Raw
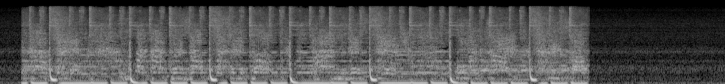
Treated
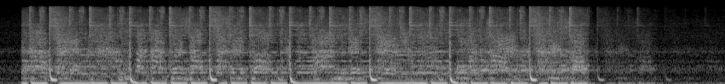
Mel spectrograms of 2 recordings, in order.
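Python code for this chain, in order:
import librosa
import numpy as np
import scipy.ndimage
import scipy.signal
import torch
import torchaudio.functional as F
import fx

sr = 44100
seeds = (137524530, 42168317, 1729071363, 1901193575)

y = fx.echo_feedback(x, sr, ms=676, feedback_pct=29, wet_db=-15.5)
y = y * 10.0 ** (-4.5 / 20.0)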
